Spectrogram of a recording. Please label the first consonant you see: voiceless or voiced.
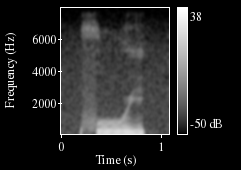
voiceless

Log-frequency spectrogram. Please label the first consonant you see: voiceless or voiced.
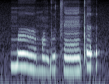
voiced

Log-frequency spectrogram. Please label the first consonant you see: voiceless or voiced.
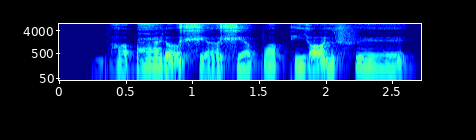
voiced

